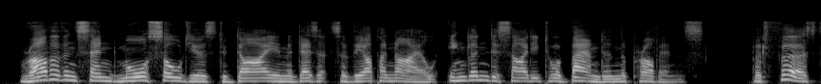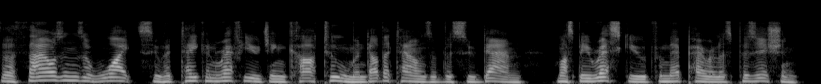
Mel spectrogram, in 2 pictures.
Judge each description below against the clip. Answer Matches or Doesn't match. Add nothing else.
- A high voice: Doesn't match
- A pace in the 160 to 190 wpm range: Matches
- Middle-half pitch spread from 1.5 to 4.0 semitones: Doesn't match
